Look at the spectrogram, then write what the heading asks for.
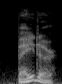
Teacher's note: the soft T, which America's gone even further with the soft T to the point where it almost sounds like a D. So we say beta, and Americans say beta.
